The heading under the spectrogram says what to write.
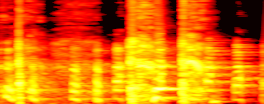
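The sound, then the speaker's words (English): A quick run of harsh coughs, fairly loud, bursting out in uneven clusters with short gaps between them and no talking. “Oh man, I had to cough because that idea was so fire.”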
